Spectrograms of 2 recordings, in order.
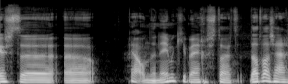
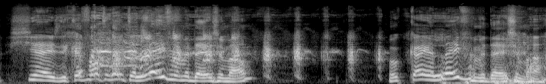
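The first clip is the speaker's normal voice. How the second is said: high, laughing disbelief; cracking up in disbelief; laughing exasperated; 11 semitones higher than usual. Real, not acted. Exasperated laughing outburst at Gordon. (lachend en ongelovig)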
